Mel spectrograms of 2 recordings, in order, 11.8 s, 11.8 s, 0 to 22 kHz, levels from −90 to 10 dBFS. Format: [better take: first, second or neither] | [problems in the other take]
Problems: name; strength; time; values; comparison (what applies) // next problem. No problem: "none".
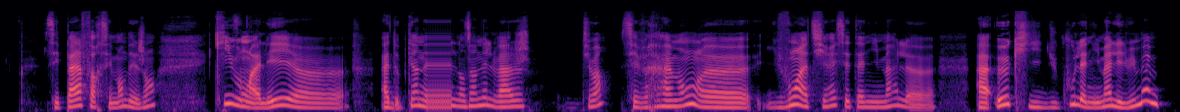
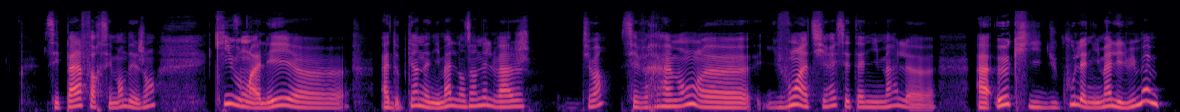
second | audio freezing; at 4.5 s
